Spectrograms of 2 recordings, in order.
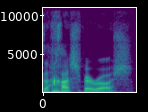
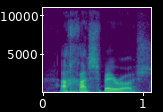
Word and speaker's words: Ahasuerus: All I know is the Hebrew name is Ahasuerus. – Ahasuerus. But no, I said that completely. I butchered that completely.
